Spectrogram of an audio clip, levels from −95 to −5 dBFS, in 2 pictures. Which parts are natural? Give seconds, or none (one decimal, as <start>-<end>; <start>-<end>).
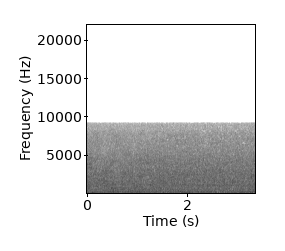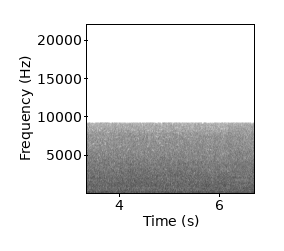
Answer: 1.3-5.8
